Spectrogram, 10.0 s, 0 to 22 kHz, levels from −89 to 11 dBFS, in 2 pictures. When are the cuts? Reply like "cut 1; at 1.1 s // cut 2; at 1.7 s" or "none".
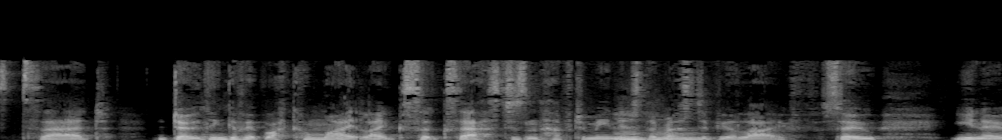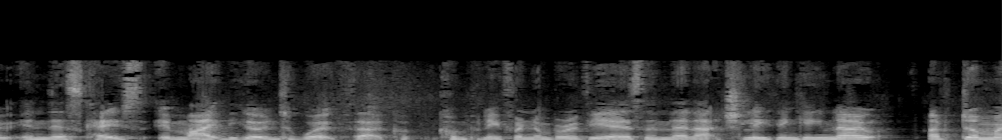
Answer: none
